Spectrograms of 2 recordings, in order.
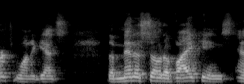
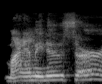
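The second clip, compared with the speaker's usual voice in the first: higher, louder street newsboy cry; newsboy calling out; 6 semitones higher, 4 dB louder than usual. Retold or imitated. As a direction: hawk the paper to a passerby.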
